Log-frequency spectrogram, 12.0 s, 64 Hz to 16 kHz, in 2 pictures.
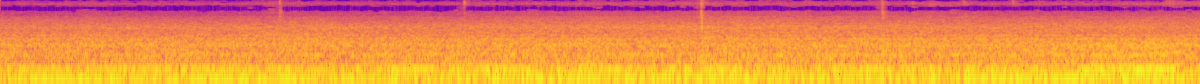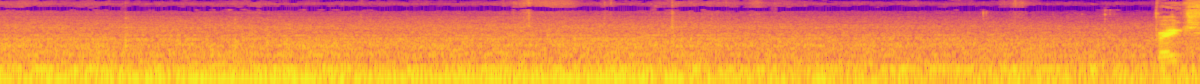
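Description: Cabin noise of a 2011 Chevrolet Traverse cruising at about 60 mph: a steady low road and drivetrain rumble. The rumble eases about nine and a half seconds in as the SUV begins to slow.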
